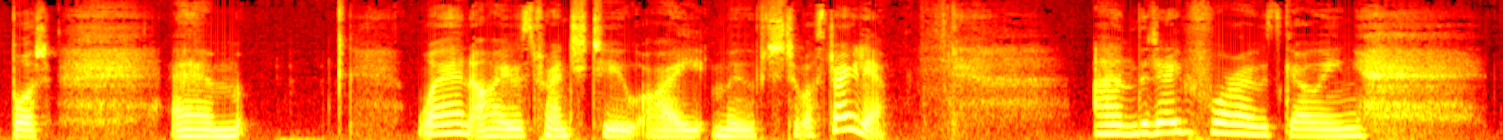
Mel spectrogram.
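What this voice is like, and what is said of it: Emotional, tearful voice. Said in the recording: “I'm extremely emotional and I cry very easily. So if you hear it in my voice, yes, I probably am getting quite emotional”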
